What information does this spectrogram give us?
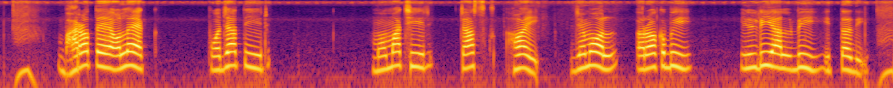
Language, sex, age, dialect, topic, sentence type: Bengali, male, <18, Jharkhandi, agriculture, statement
